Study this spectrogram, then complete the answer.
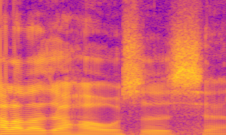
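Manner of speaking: limp, very low, drained no-energy voice. Podcast guest introducing himself to listeners: weak, listless. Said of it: "有气无力的感觉".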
